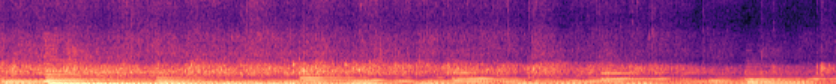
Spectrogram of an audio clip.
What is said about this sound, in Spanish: Alguien puede glorificar el nombre de papá, alguien puede darle un fuerte aplauso al rey.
